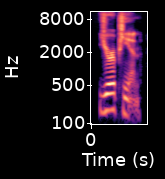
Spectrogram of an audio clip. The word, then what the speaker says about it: European: European. It's spelled with an e, a vowel, but it starts with a u sound, which is a consonant sound.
